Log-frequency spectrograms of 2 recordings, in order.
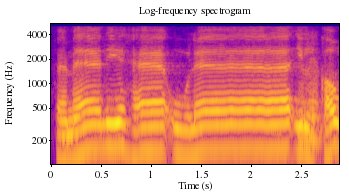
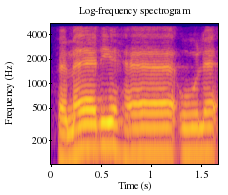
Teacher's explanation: الأولى يجوز فيها القصر والتوسط أما الثانية فلا يكون فيها إلا التوسط لحفص يعني لو بقرأها بالتوسط أقول كده فما لهؤلاء لو بقصر فما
